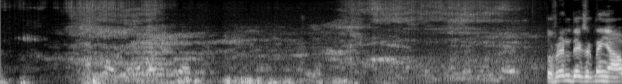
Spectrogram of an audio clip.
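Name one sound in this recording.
A motorcycle passes by on a road.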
